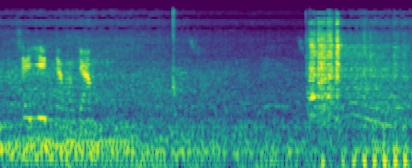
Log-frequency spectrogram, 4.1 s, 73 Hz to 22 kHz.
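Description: Honda Wave 100's single-cylinder four-stroke engine idling steadily on an aftermarket Takegawa CDI and ignition coil, with a brief louder burst of noise about three seconds in.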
